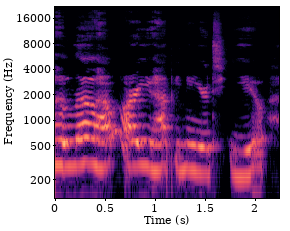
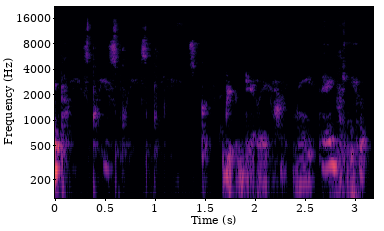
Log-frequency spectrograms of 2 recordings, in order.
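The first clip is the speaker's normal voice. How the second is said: very soft, voiceless begging; hushed, whispered please and thanks; pleading whisper; 3 semitones higher, 23 dB quieter than usual. Real, not acted. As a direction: whisper it like a secret plea. Pleads with viewers for gifts.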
